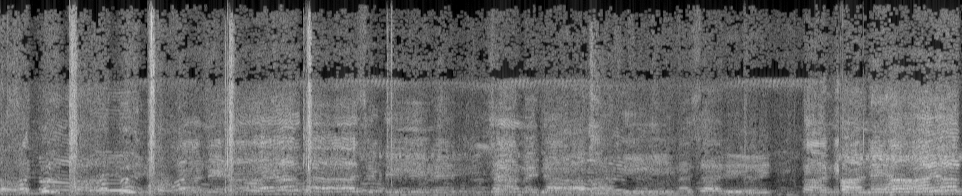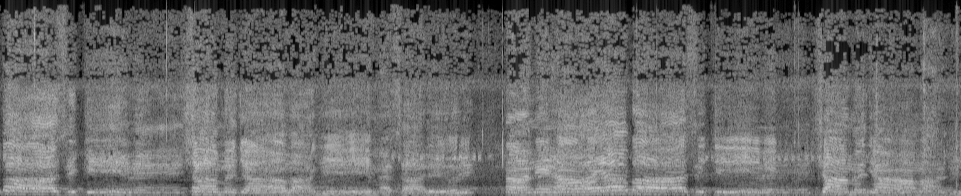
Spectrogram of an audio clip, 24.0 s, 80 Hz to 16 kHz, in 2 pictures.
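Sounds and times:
crowd of men chanting: 0.0 - 24.0
hands slapping chests: 0.8 - 5.1, 21.9 - 22.2, 22.9 - 24.0.

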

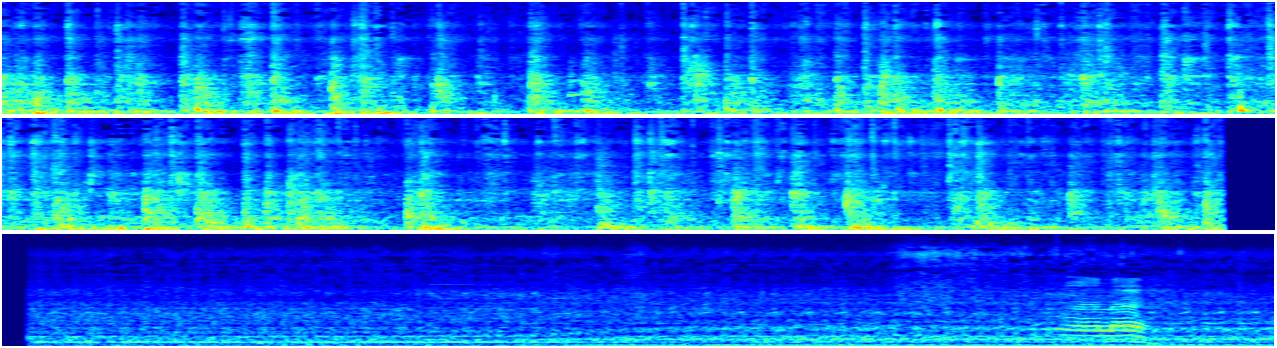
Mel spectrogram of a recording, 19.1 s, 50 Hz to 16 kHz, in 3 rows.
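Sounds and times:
hailstones pelting the ground: 0.0 - 12.5.

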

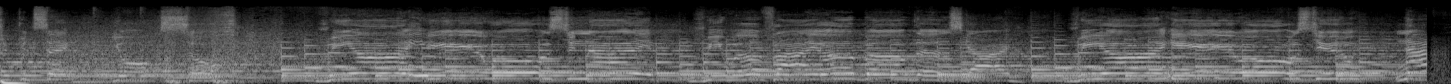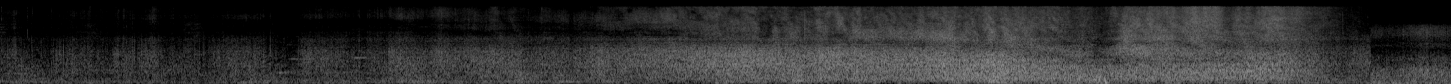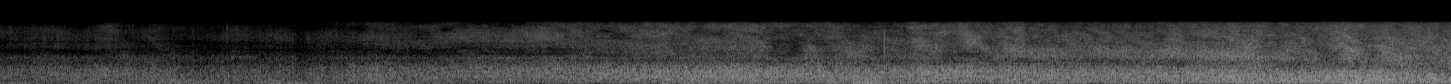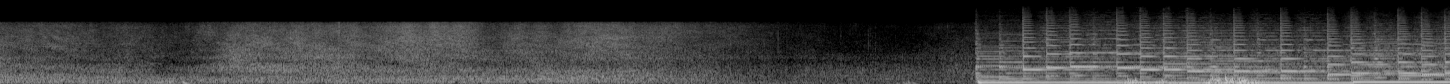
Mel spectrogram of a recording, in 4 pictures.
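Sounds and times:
match heads igniting with crackling hiss: 14.0 - 41.1.

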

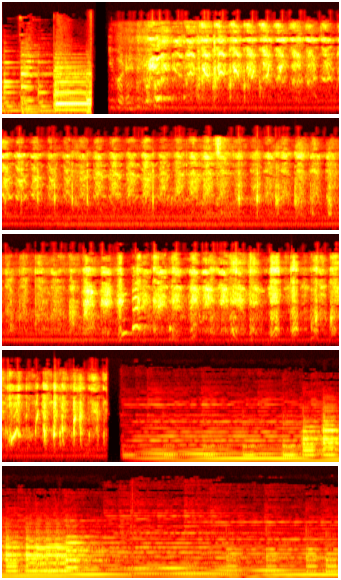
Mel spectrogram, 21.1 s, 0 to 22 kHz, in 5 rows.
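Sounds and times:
person giggling: 1.5 - 14.0.

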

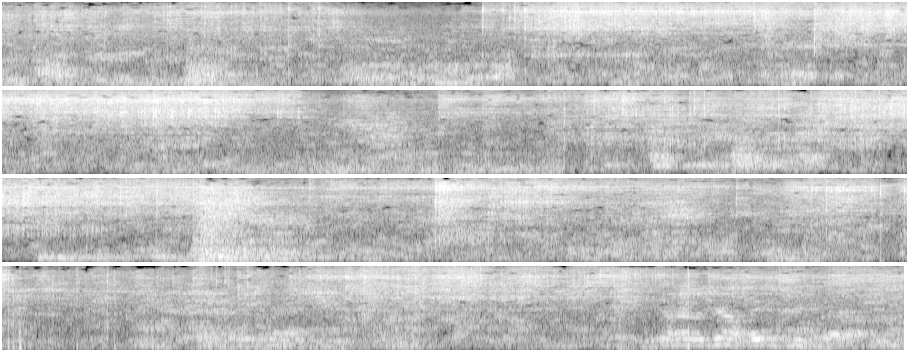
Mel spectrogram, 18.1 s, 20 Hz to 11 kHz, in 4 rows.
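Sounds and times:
welding arc crackling hiss: 0.0 - 18.0.

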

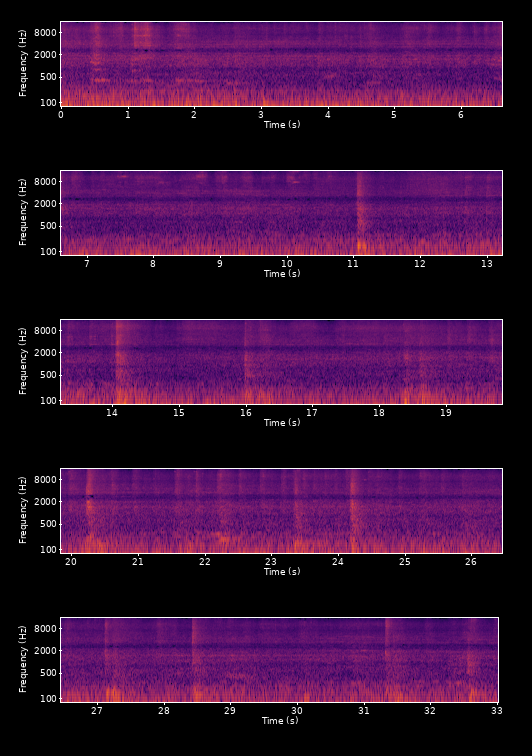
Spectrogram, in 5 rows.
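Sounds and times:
freight train rumbling: 0.0 - 33.0
wheel clacks on track: 10.1 - 14.7, 18.0 - 30.3, 31.1 - 33.0.

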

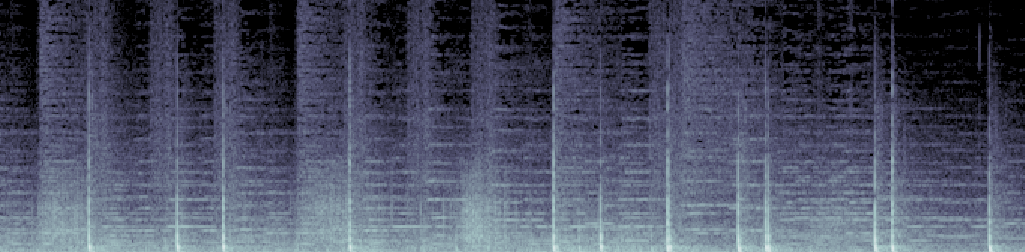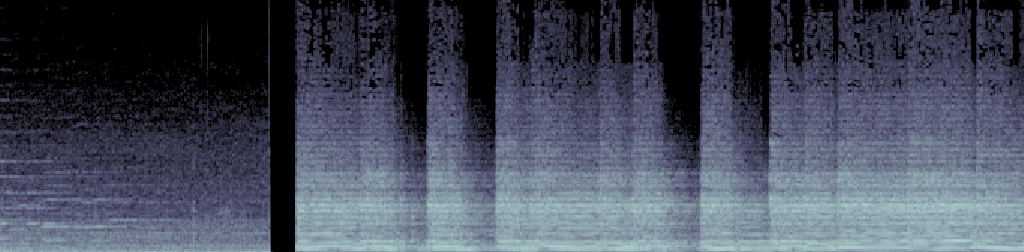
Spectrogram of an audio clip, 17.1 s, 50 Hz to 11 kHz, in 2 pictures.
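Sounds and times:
fireworks bursting with sharp bangs: 0.0 - 8.7.

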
